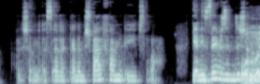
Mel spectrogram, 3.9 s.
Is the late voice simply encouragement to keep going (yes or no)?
yes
